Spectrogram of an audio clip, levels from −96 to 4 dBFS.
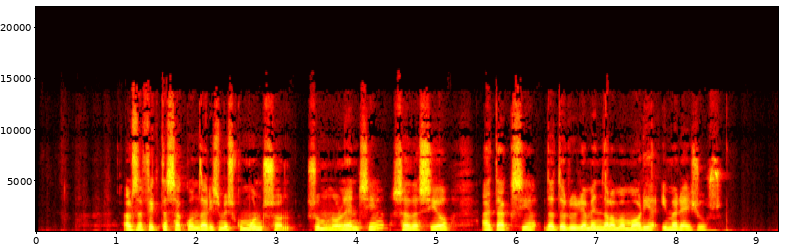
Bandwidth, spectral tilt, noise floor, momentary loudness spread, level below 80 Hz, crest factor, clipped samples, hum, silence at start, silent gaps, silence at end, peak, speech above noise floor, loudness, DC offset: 14.5 kHz; -4 dB/octave; -60 dBFS; 8 LU; -48 dBFS; 14 dB; under 0.1%; none; 1.1 s; none; 0.75 s; -4 dBFS; 44 dB; -16 LUFS; under 0.1%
